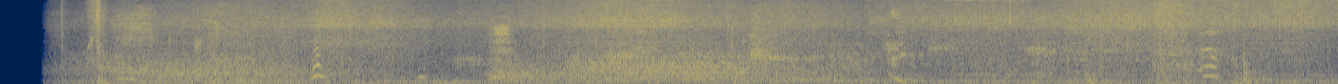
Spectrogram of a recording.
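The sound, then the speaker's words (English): Violent car wash sound effects from a film scene: a continuous, loud rushing roar of spraying water and rumbling machinery, broken by scattered thumps and squeaks throughout. “the very violent car wash happens while Vaughn is just grabbing her and they're just having this. So this is the sort of sound effects we're talking about.”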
